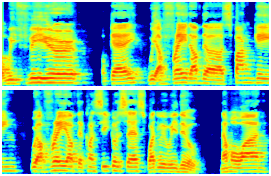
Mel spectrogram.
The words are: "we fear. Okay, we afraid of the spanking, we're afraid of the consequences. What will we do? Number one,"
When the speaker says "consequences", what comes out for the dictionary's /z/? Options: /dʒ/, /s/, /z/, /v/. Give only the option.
/s/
